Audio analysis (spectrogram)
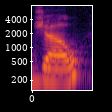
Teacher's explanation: We can have rounded lips. Those are going to be our back vowels, such as the O as in Joe, the oo as in who.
